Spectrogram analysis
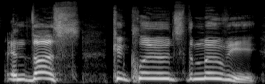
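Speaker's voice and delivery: high, slow, pompous sign-off; playfully theatrical closing line; mock-grand announcement. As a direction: announce the ending with mock ceremony. Mock-formal close of the retelling.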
